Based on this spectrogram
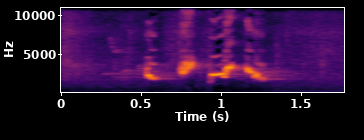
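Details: Red-whiskered bulbul master song: a short quick phrase of four bright, warbled whistled notes that rise and fall, over quiet low background hum.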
